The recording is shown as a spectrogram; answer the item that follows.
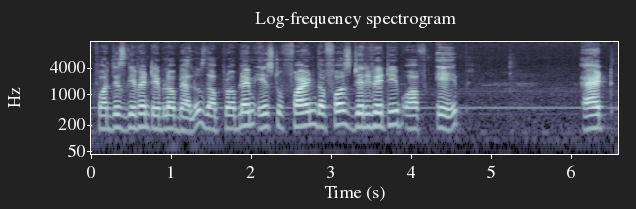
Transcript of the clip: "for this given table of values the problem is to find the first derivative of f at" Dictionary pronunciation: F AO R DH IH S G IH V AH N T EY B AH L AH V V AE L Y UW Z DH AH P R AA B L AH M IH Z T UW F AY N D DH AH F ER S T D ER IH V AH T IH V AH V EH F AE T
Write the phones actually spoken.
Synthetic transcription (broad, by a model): F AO R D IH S G IH V AH N T EY B AH L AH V B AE L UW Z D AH P R AA B L AH M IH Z T UW F AY N D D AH F ER S T D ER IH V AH T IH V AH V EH P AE T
